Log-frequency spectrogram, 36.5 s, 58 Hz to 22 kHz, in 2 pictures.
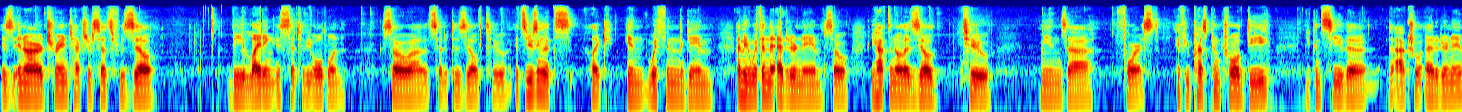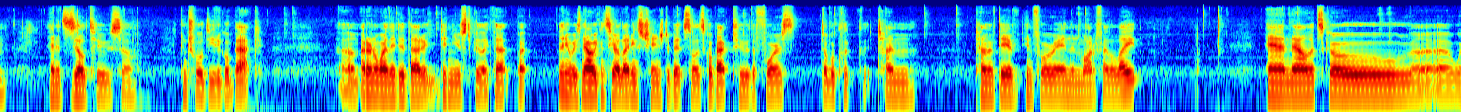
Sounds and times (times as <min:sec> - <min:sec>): Speech: 0:00.0 - 0:02.0, 0:02.8 - 0:12.4, 0:13.0 - 0:21.6, 0:22.5 - 0:29.8, 0:30.5 - 0:32.6, 0:34.1 - 0:36.5.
